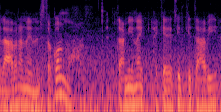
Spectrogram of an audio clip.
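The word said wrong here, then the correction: Täby: Tevi se escribe TA con, con dos puntitos arriba,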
